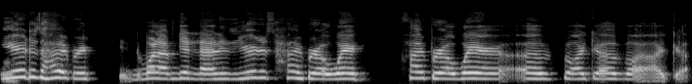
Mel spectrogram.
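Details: Woman with quadriplegic cerebral palsy affecting her whole body, including her speech; dysarthria (cerebral palsy).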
